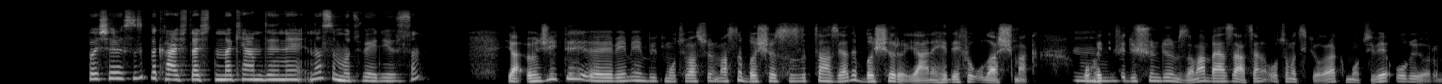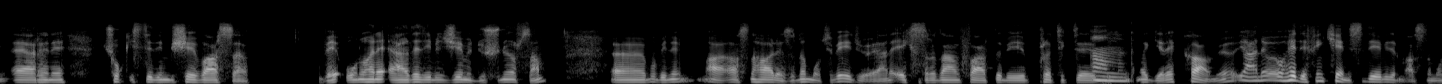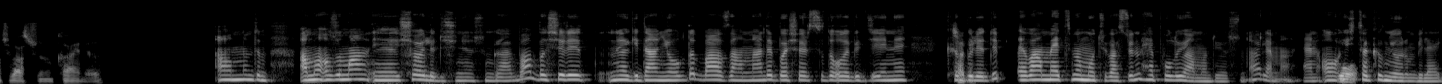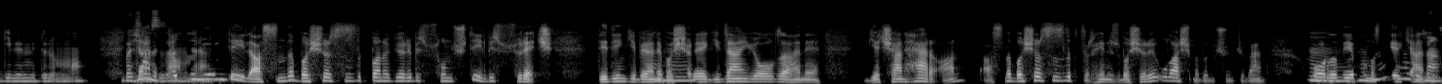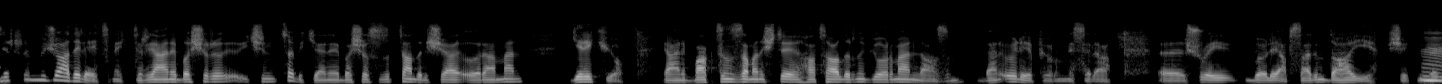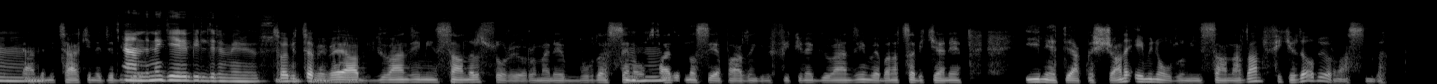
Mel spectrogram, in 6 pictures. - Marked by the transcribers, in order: other noise; tapping; other background noise
- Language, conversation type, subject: Turkish, podcast, Başarısızlıkla karşılaştığında kendini nasıl motive ediyorsun?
